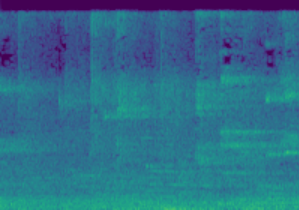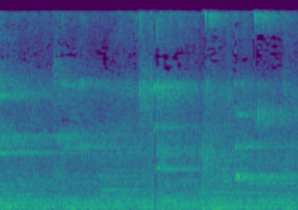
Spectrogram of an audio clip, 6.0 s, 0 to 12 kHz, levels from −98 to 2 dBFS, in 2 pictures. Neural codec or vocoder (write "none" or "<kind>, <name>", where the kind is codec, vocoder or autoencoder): none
